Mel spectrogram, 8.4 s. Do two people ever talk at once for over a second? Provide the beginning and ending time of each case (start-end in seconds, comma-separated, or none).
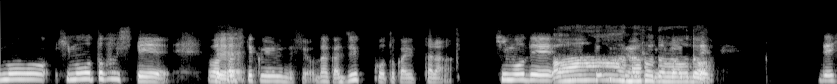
5.5-7.1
